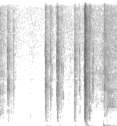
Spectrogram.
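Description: Quiet typing on a computer keyboard as someone types a place name into a search system: several distinct key clicks in an uneven rhythm, with brief pauses between small bursts of keystrokes, and no voices.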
